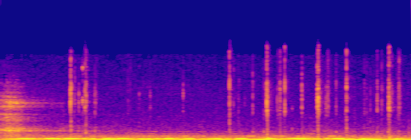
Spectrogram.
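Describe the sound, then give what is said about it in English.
Typing on a laptop keyboard, a run of irregular, crisp key clicks over a steady low background hum. “In her room, Gwen works at her laptop. The blue light of the screen illuminates her as she types.”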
